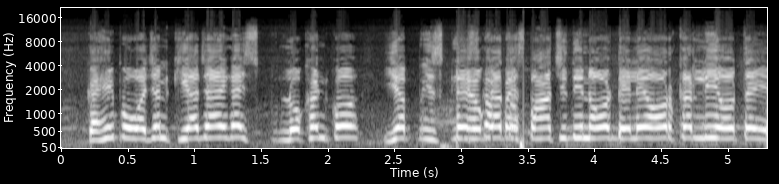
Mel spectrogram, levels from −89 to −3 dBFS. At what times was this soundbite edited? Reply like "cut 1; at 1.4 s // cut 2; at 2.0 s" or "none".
cut 1; at 2.9 s

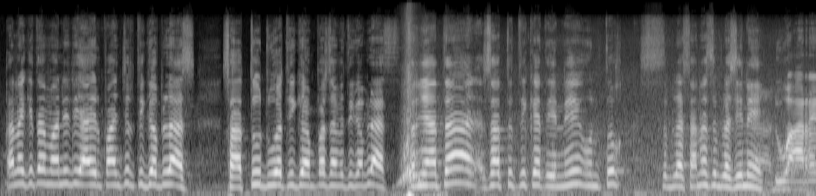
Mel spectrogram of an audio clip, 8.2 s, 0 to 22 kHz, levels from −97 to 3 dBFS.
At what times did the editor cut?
cut 1; at 4.0 s

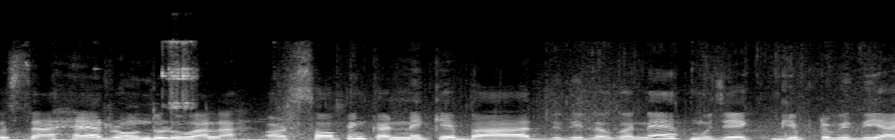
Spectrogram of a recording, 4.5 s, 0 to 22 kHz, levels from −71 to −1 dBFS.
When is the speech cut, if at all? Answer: cut 1; at 1.3 s

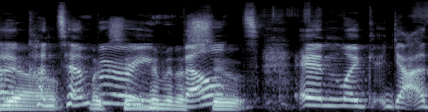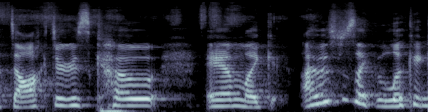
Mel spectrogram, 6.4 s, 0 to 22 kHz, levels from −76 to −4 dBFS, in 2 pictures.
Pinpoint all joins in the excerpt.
cut 1; at 5.3 s

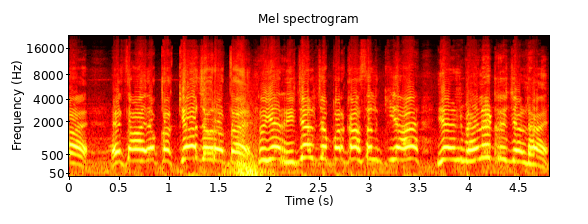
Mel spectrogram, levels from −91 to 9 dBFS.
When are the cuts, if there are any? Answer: cut 1; at 1.9 s

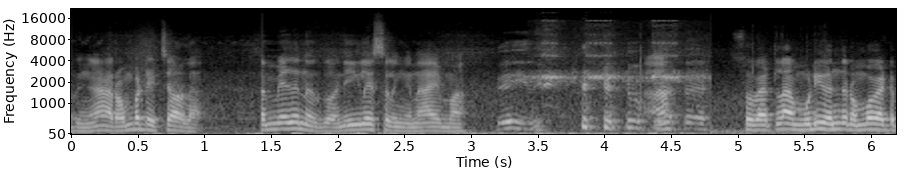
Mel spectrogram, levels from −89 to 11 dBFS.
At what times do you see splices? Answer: cut 1; at 1.4 s // cut 2; at 4.8 s

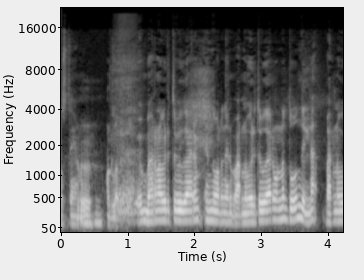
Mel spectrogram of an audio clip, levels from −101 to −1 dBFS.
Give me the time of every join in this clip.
cut 1; at 0.9 s

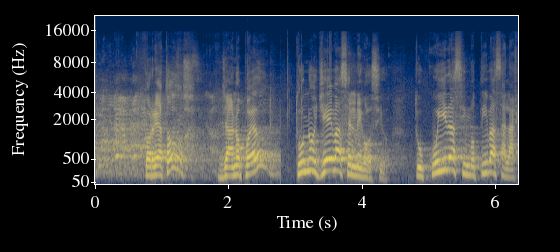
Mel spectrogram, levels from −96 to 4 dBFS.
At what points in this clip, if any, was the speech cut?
cut 1; at 2.7 s

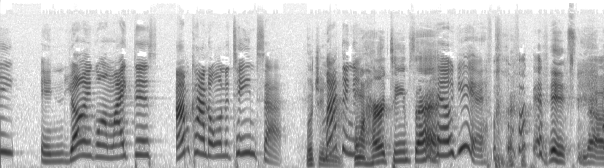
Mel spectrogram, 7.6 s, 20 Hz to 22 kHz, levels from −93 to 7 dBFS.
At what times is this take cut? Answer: cut 1; at 4.4 s

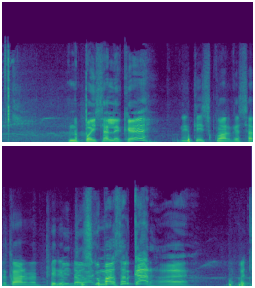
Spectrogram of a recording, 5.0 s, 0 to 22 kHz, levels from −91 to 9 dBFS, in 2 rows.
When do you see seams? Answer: cut 1; at 1.6 s

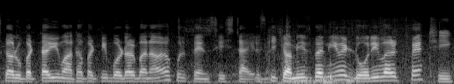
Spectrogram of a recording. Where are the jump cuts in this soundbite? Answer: cut 1; at 2.6 s

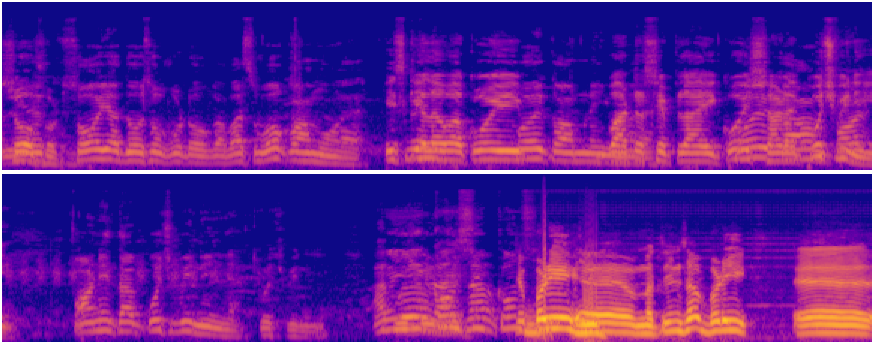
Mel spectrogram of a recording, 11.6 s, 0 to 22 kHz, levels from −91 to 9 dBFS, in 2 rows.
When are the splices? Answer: cut 1; at 9.3 s

